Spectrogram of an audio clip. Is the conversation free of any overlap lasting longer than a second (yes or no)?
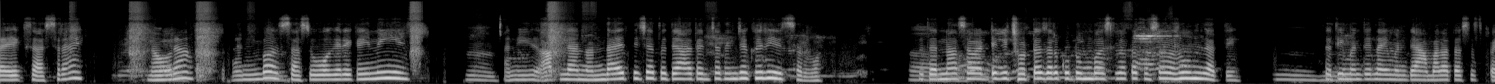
no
